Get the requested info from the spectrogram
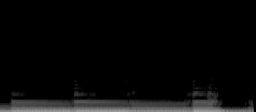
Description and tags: recording by me for sound example for my course.
bcl means loop because in french loop is "boucle" so bcl
bass, loop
